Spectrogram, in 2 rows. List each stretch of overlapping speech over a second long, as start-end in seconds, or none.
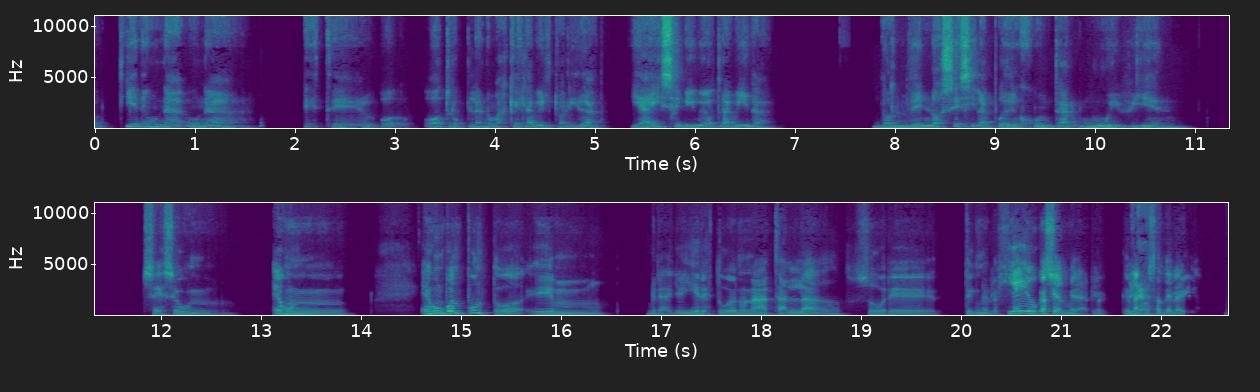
none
